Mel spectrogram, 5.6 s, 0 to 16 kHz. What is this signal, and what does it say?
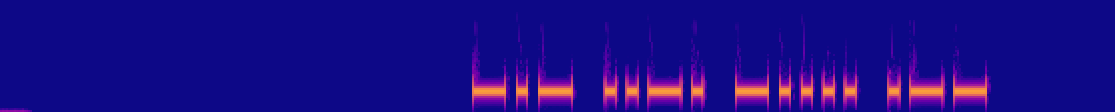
Morse code, heard as a keyed tone, about 22 wpm, 700 Hz. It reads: KF6W
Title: USA Call Signs - 4 Characters - Repeated 2x - 22wpm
